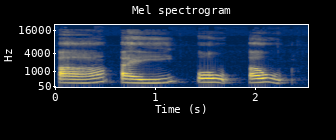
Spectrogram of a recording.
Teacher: और विवृत में क्या होता है, मुंह बिल्कुल पूरा खुल जाता है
